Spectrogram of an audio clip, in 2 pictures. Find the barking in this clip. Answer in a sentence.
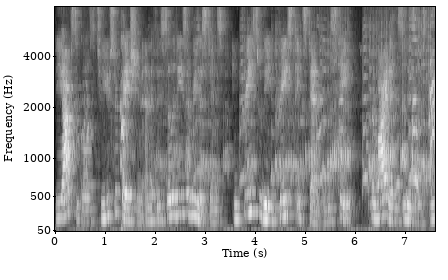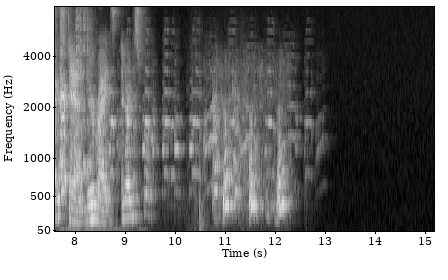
The barking can be heard from 0.3 to 1.4 s, from 5.2 to 8.0 s and from 10.7 to 12.3 s.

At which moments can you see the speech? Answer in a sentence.
The speech can be heard from 0.0 to 9.5 s.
